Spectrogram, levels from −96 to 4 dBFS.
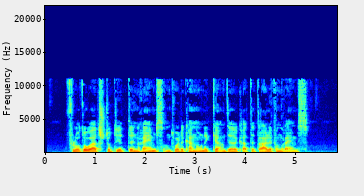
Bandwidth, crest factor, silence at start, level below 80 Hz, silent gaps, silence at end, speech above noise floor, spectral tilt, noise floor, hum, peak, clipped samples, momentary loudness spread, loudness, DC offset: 11.5 kHz; 18 dB; 0.45 s; -38 dBFS; none; 0.6 s; 44 dB; -7 dB/octave; -67 dBFS; none; -6 dBFS; under 0.1%; 11 LU; -24 LUFS; under 0.1%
